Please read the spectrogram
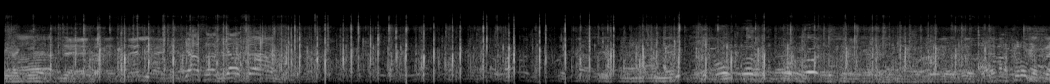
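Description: A crowd of people talking over one another at close range, with a cluster of sharp clicks or claps in the middle.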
